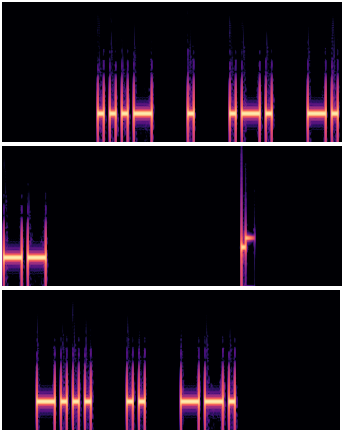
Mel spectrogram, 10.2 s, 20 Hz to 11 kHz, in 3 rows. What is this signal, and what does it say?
Morse code, heard as a keyed tone, about 20 wpm, spaced as for 14 wpm, 700 Hz. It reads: VERY BIG
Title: 192 Lesson 31f - Letter v - Words 20wpm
